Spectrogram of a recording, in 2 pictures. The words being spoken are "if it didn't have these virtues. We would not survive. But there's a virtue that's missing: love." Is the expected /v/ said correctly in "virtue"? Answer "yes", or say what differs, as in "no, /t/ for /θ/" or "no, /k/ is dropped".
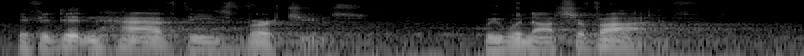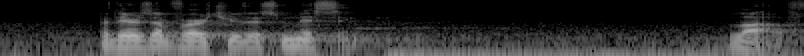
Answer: yes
